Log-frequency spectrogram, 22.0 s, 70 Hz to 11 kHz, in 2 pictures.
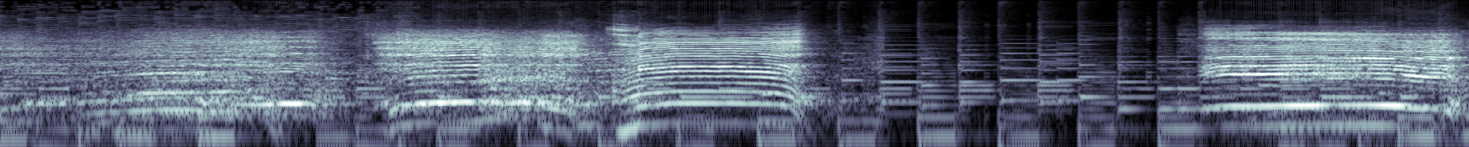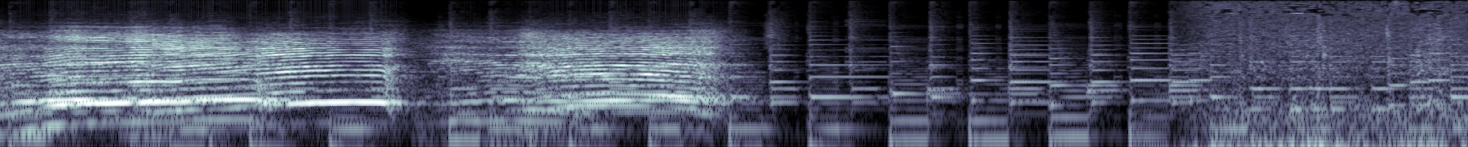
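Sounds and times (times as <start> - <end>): light background music: 0.0 - 22.0
cow mooing: 0.8 - 6.2, 9.0 - 16.5.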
